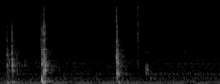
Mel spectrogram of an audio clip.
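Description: A few sharp plastic clicks and taps from handling a BIGmack switch: a 3.5 mm plug being pulled from one jack and pushed into another, then the switch's big button being pressed. The loudest click comes about half a second in, another a little after one second, followed by small ticks.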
